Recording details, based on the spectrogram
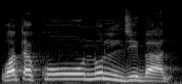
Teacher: نون لام سے مل جائے گا، یہ الف نہیں پڑھیں گے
